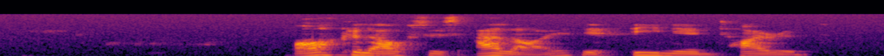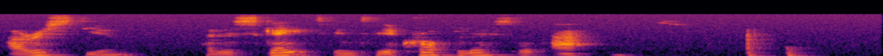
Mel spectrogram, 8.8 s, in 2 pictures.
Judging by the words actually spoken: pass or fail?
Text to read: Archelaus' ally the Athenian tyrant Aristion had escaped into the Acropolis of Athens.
pass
